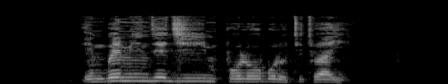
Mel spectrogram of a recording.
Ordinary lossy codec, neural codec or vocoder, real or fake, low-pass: MP3, 96 kbps; none; real; 9.9 kHz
